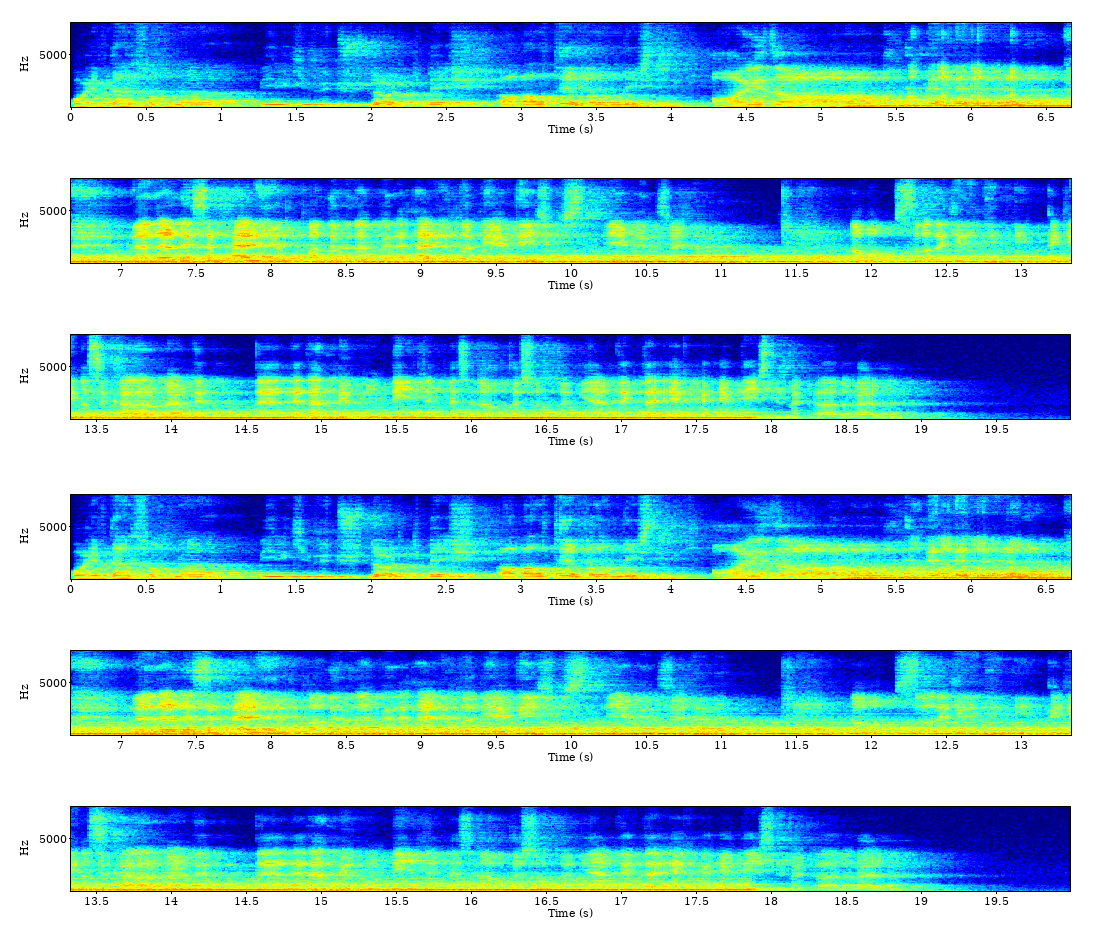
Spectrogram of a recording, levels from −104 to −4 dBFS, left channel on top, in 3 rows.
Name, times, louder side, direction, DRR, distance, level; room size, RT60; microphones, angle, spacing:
voice 1, 0.0-4.1 5.0-6.5 10.8-11.1 11.5-11.8, right 1 dB, 25° right, -2 dB, 4.3 m, -30 dB
voice 2, 4.3-6.3 6.6-11.0 11.4-18.9, left 1 dB, 25° left, 0 dB, 2.5 m, -32 dB
sound 1, 5.2-17.9, right 1 dB, 55° right, 1.2 m, -26 dB
23.5 x 21.5 x 5.9 m, 1.3 s
head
